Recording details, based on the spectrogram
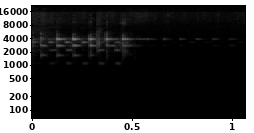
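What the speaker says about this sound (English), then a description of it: "My phone was going off." A phone's electronic ringtone trills in quick repeated pulses for about half a second, then fades, fairly faint and alone, as a telemarketer calls.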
